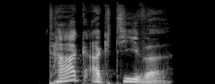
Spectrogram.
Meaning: inflection of tagaktiv: 1. strong/mixed nominative/accusative feminine singular 2. strong nominative/accusative plural 3. weak nominative all-gender singular
- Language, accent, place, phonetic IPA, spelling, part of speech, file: German, Germany, Berlin, [ˈtaːkʔakˌtiːvə], tagaktive, adjective, De-tagaktive.ogg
